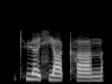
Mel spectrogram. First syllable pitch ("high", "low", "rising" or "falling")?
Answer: falling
